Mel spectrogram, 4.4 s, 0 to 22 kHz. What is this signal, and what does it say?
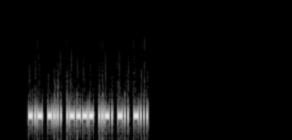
Morse code, heard as a keyed tone, about 53 wpm, 700 Hz. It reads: KB1FDB
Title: USA Call Signs - 6 Characters - 50wpm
